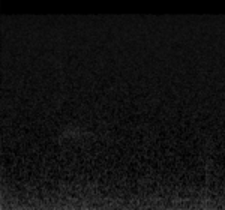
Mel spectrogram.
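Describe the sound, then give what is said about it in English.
A steady, soft hiss of rain falling outside, an even wash of noise with no distinct drops, fairly faint and continuous throughout, with no voices. “And I don't know if you can hear it's raining out, so that's very distracting to me.”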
